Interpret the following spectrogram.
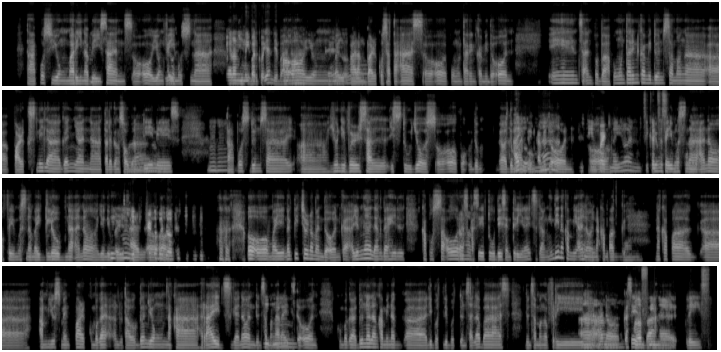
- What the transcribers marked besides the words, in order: "sa" said as "say"; chuckle; tapping
- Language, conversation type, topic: Filipino, podcast, Maaari mo bang ikuwento ang paborito mong karanasan sa paglalakbay?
